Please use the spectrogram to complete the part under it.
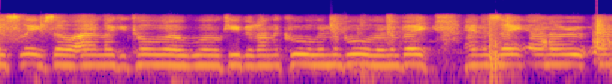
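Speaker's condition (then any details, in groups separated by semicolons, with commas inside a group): Brain injury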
